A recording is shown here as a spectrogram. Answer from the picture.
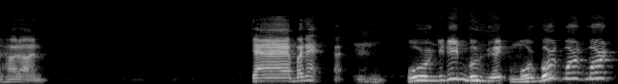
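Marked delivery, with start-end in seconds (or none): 2.5-6.1 sing-song nonsense chef babble; half-successful mock-Swedish gibberish, bouncing pitch. Streamer failing at an impersonation, Swedish Chef babble. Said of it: "I know the Swedish fucking chef".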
